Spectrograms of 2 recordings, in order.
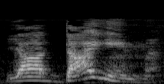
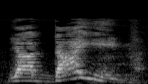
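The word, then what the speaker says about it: יָדַיִם: The dual is yadayim, yod, comets, dalet, patak, yod, hirek, and final mem, yadayim.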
